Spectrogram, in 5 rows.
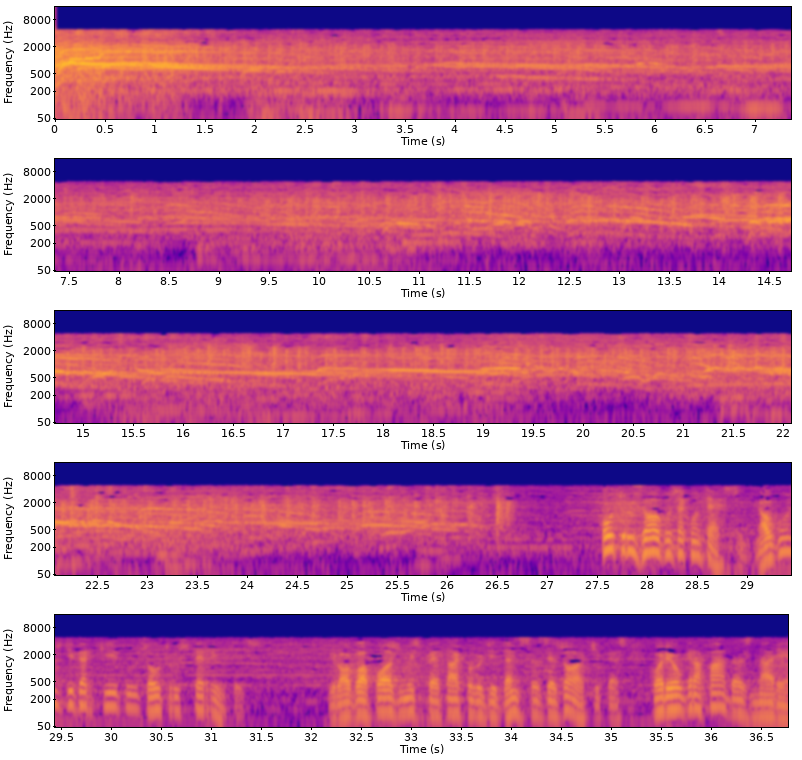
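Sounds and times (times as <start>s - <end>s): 
crowd of over 300000 spectators cheering at a chariot race in an arena: 0.0s - 26.7s
speech: 27.6s - 31.5s, 32.2s - 36.7s.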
